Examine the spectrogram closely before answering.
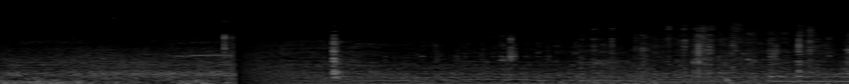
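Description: Bicycle tyres hum on asphalt.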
